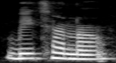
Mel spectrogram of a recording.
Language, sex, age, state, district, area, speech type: Bengali, female, 18-30, West Bengal, Jalpaiguri, rural, read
